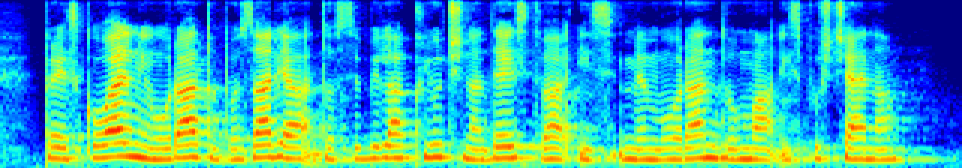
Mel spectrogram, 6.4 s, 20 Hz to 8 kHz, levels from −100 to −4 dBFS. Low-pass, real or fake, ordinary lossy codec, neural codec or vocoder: none; fake; none; codec, 16 kHz, 4 kbps, FreqCodec, larger model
